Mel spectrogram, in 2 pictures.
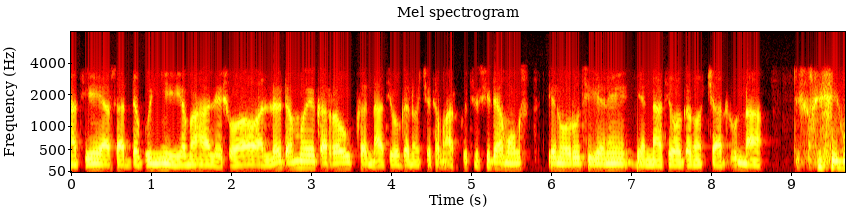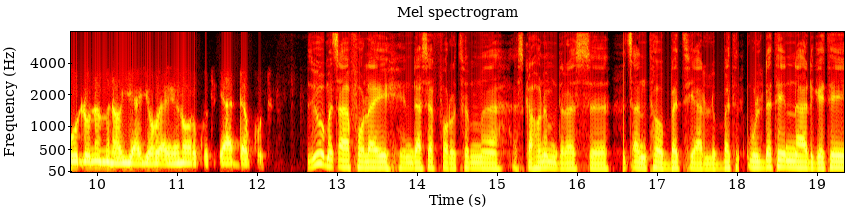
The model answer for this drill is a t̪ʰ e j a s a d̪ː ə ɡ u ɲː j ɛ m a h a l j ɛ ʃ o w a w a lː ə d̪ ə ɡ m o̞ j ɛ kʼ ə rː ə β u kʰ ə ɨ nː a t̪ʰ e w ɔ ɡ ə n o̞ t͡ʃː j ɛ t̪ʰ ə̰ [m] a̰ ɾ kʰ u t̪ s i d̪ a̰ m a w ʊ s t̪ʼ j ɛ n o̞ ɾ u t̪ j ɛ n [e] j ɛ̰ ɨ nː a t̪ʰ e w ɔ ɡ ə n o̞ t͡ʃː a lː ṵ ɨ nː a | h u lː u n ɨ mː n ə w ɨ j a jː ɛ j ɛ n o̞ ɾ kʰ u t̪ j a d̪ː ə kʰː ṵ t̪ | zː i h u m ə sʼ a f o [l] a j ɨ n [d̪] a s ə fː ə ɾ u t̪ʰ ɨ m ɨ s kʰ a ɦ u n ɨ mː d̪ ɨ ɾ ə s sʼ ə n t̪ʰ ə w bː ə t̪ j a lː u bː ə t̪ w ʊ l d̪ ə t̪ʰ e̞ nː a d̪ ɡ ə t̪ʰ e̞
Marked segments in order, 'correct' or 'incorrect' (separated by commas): correct, correct, correct, correct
